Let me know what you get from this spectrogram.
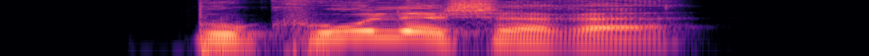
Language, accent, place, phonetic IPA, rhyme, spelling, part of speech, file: German, Germany, Berlin, [buˈkoːlɪʃəʁə], -oːlɪʃəʁə, bukolischere, adjective, De-bukolischere.ogg
- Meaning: inflection of bukolisch: 1. strong/mixed nominative/accusative feminine singular comparative degree 2. strong nominative/accusative plural comparative degree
